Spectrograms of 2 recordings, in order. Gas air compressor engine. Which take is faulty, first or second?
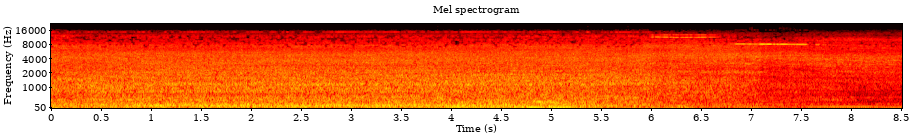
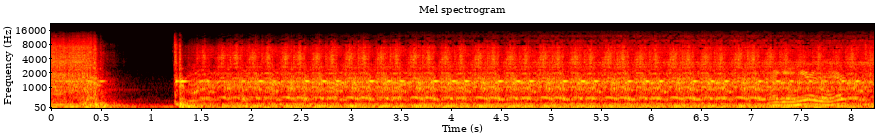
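second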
